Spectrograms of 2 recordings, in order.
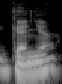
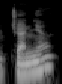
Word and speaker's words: Genya: people pronounce her name I say gya but I can also see the argument for GNA but to me gya just makes sense but and the thing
